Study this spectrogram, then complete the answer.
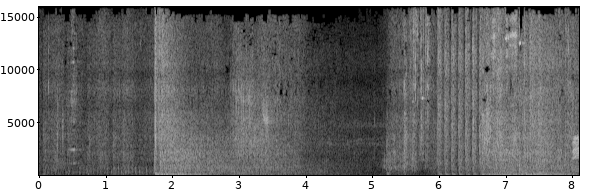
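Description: A video game battle erupts with a loud grenade blast, followed by a long rumbling decay. Then come bursts of rapid gunfire and another heavy boom, loud and close, with no speech.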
